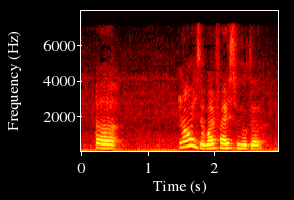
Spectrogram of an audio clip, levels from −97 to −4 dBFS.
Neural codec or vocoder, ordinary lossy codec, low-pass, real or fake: codec, 16 kHz, 4 kbps, FreqCodec, smaller model; MP3, 48 kbps; 7.2 kHz; fake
